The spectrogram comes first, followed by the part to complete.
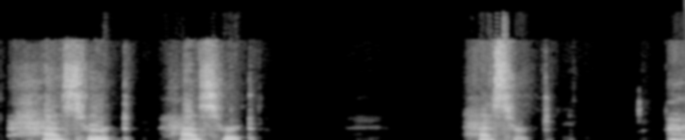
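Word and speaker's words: Hastert: Dennis Hazard. Hassert.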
